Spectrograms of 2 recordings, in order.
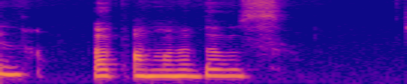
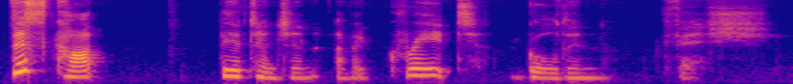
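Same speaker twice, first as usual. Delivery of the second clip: put-on bright, lively read-aloud for children; storybook reading; 5 dB louder than usual. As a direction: read it like a bedtime picture book to kids. Reads picture book aloud.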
